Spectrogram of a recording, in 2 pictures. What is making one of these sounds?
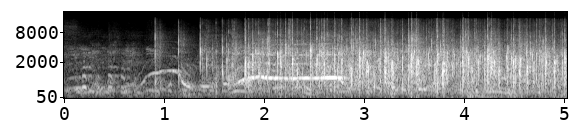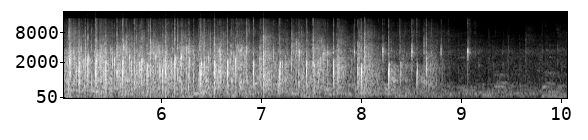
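An audience applauds loudly in a hall.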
